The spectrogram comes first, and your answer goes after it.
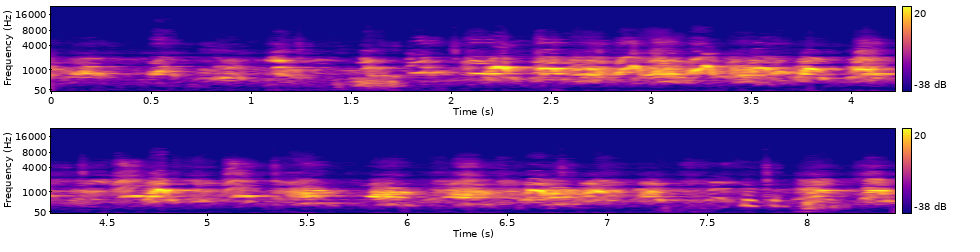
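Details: Jania, a female Labrador Retriever housed at the Kundelek shelter in Rzeszów, Poland, gives quick, irregular yips and barks, nearly four a second, mixed with a person speaking encouragingly to her in Polish.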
